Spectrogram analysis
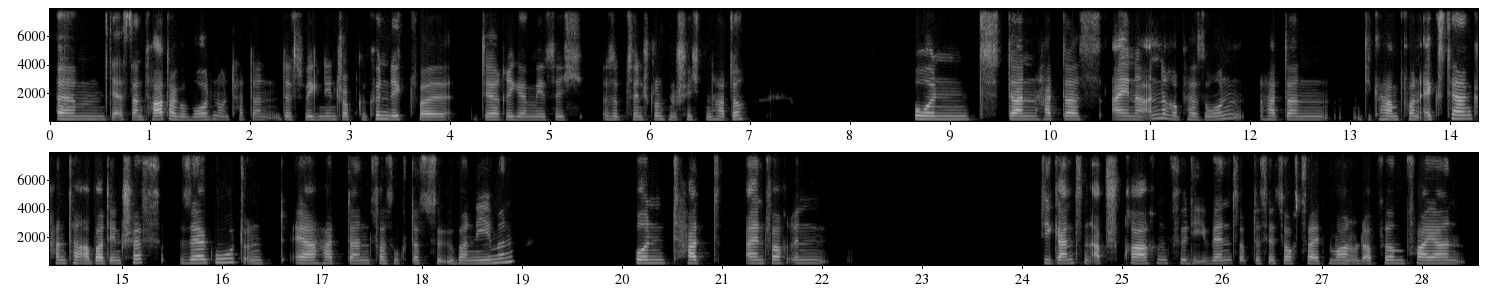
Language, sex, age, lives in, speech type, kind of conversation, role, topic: German, female, 25-29, Germany, conversation, unstructured, none, Was war dein erster Job, und was hast du daraus gelernt?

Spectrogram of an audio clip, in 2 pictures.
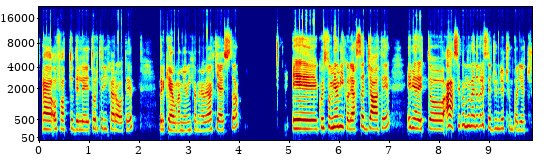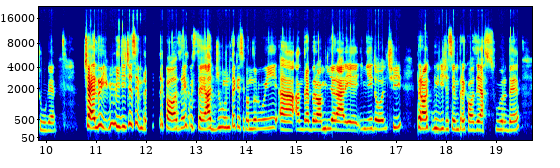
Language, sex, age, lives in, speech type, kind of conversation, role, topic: Italian, female, 20-24, Italy, conversation, podcast, guest, Che cosa ti piace di più del cucinare per gli altri?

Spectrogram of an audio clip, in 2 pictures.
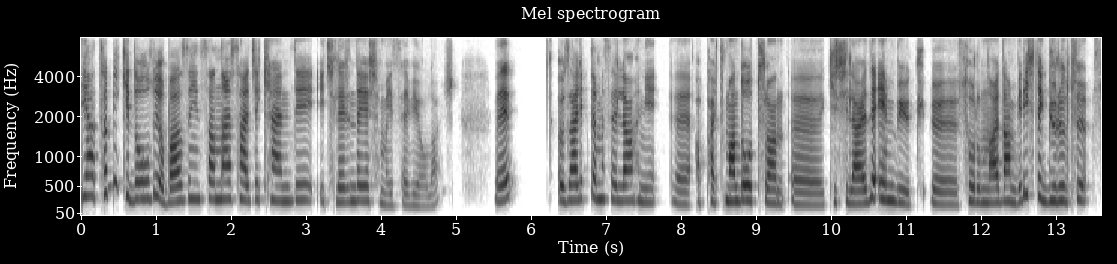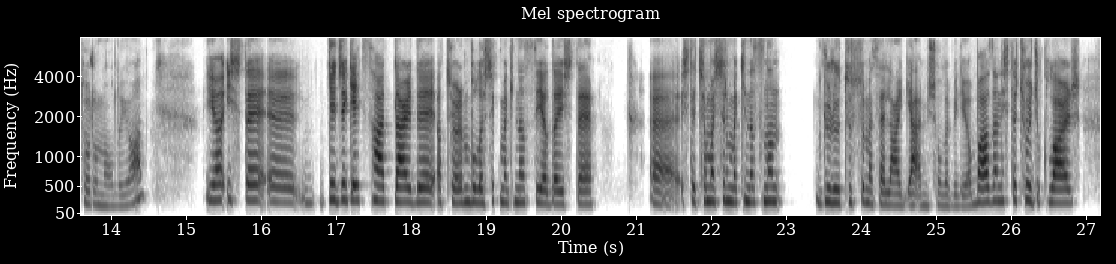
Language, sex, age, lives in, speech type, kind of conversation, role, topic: Turkish, female, 30-34, Estonia, conversation, podcast, guest, Komşuluk bağlarını güçlendirmenin basit yolları nelerdir?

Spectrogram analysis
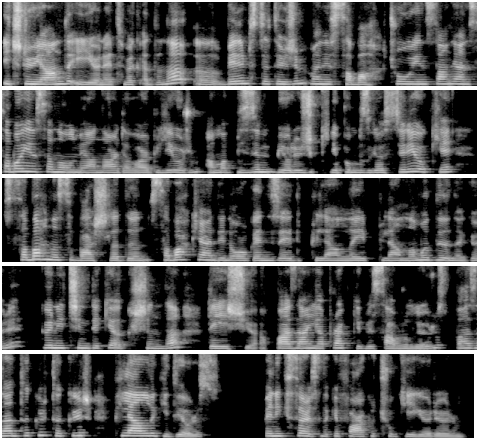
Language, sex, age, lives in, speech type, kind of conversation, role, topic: Turkish, female, 45-49, United States, conversation, unstructured, none, Zaman yönetimi becerilerinizi nasıl geliştirmek istersiniz?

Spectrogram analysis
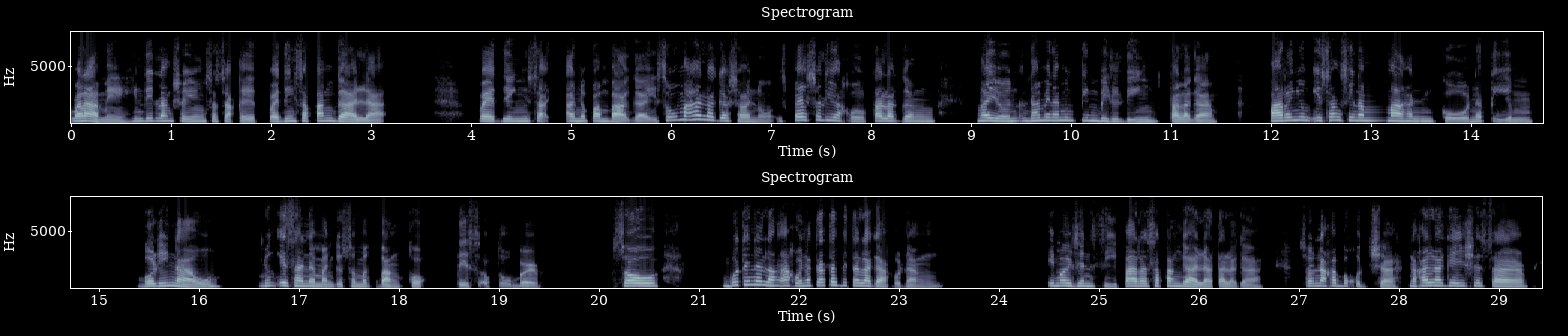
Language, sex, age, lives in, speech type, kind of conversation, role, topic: Filipino, male, 30-34, Philippines, conversation, unstructured, none, Bakit mahalaga sa’yo ang pagkakaroon ng pondong pang-emergency?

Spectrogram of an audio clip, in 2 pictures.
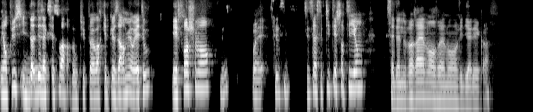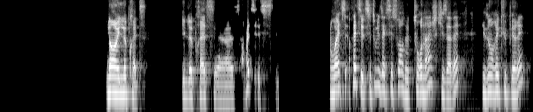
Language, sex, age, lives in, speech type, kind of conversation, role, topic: French, male, 30-34, France, conversation, podcast, host, Quel univers de fiction aimerais-tu visiter pour de vrai ?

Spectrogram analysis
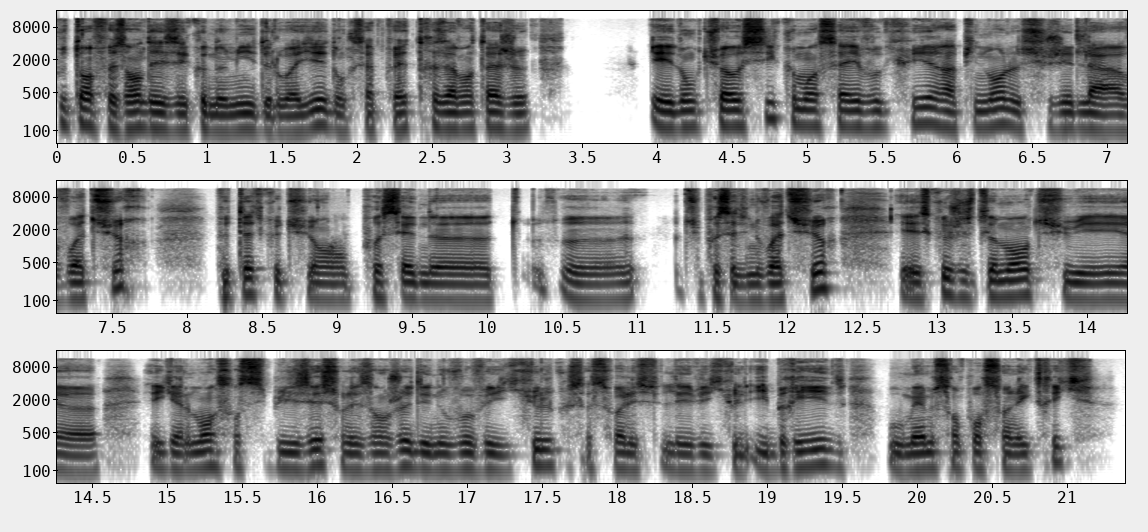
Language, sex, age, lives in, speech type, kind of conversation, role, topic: French, male, 20-24, France, conversation, podcast, host, Comment simplifier sa vie pour réduire son impact environnemental ?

